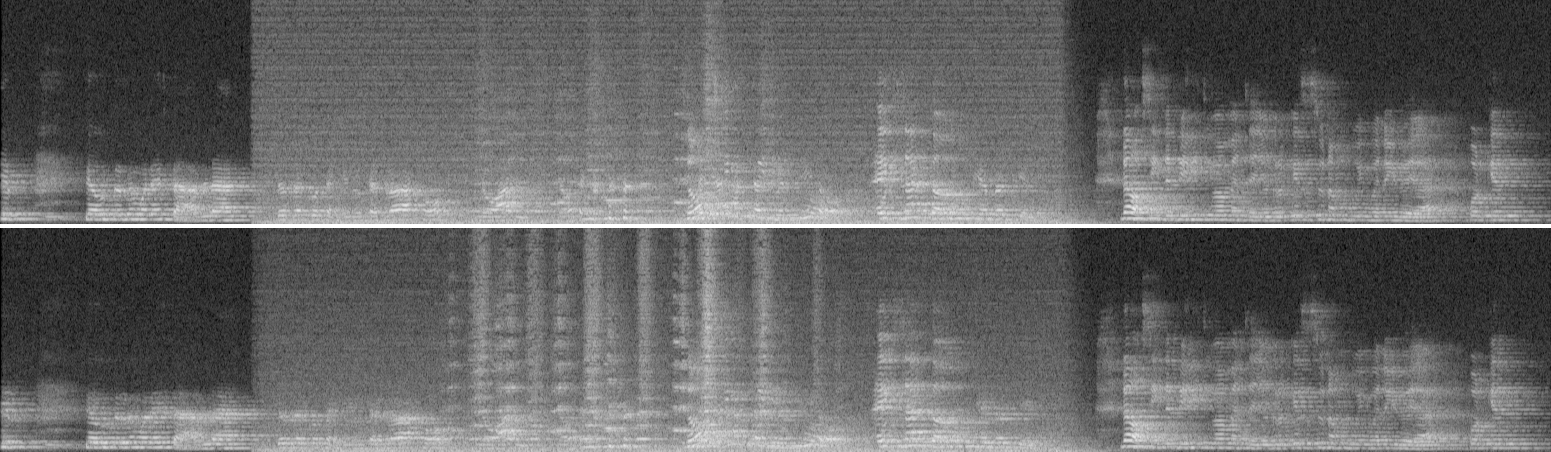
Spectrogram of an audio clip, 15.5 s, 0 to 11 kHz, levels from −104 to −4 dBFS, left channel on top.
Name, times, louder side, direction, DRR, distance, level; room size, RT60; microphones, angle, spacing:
voice 1, 0.0-2.3 2.7-4.4 4.7-6.4 6.8-10.4, left 1 dB, 45° left, -2 dB, 2.3 m, -24 dB
sound 1, 2.5-10.6, left 1 dB, 70° left, 2.3 m, -30 dB
sound 2, 4.4-8.5, right 4 dB, 70° right, 1.0 m, -28 dB
voice 2, 6.8-8.3 8.7-9.6 10.9-15.0, equal, 10° left, -3 dB, 3.1 m, -23 dB
20.5 x 17.0 x 2.4 m, 1.5 s
head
